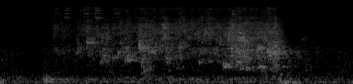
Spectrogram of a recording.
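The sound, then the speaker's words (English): Water runs from a tap as hands are washed while cooking, a steady hiss that starts about half a second in and stops shortly before the end, with no talking. “I'm just going to go wash my hands real quick.”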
